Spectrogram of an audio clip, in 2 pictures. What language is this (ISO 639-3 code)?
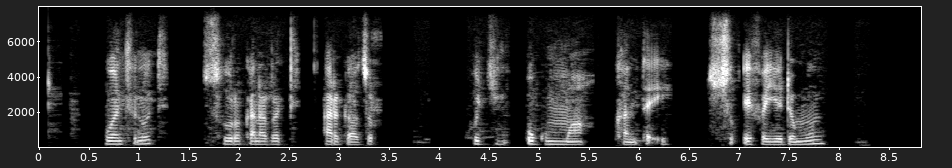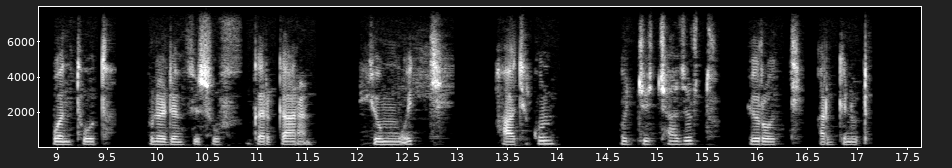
orm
